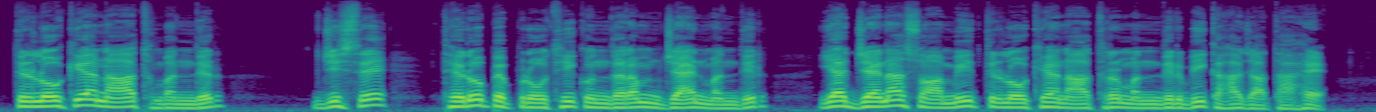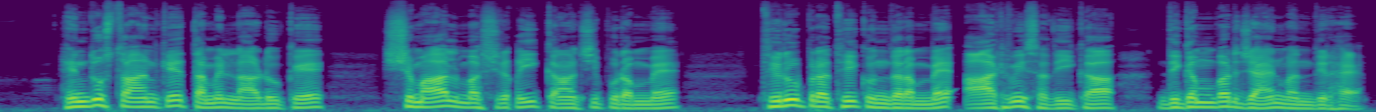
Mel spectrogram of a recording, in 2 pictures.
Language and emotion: Urdu, neutral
